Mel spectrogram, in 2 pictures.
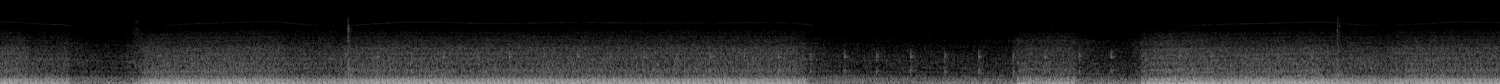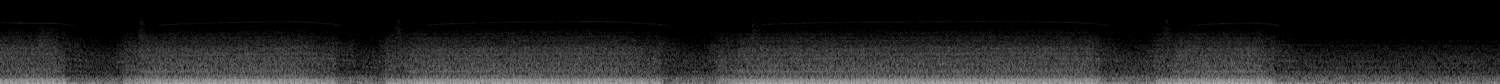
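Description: A truck's diesel engine rumbles steadily, rising and falling as the gears change.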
